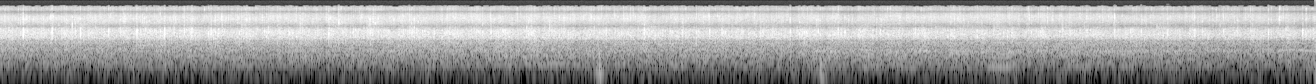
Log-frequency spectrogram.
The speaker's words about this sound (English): Please stand. Let's give them a big hand. Let's cheer them on. I'm sure there are more.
